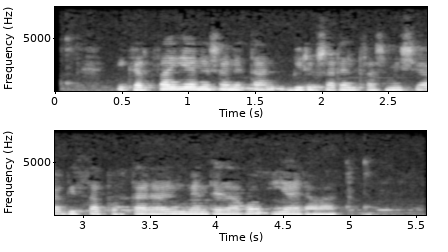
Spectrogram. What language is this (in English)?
Basque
